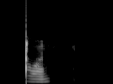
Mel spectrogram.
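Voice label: Police Southwest District Disp, radio; Wake; p25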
